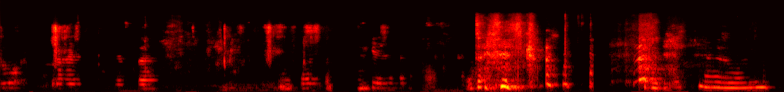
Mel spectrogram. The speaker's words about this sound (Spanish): Yo voy a usar esta. Voy a usar mi tarot nuevo. Mi tarot egipcio. Voy a barajar y respondemos todas.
